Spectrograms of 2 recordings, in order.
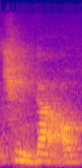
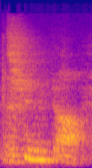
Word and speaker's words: Qingdao: If you buy the beer over here, it'll say on the label Tsingtao. Right. That's the way Charles thing. When you're next in China, pronounce it Qingdao when you order one, and they'll go, yeah.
